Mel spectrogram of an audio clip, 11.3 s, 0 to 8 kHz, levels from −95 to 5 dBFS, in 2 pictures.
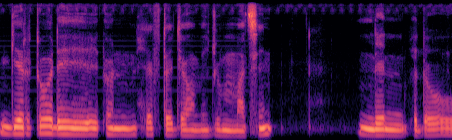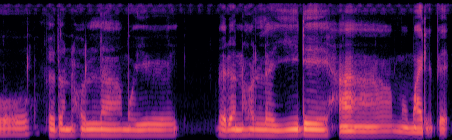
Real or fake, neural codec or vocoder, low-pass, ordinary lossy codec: real; none; 7.2 kHz; none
